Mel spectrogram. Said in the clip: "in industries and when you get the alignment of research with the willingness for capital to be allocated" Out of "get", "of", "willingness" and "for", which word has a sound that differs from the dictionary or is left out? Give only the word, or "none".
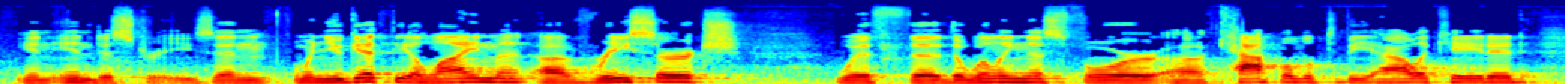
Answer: none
